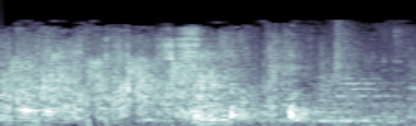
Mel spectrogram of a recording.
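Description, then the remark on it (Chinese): A burst of applause from a group, given to encourage a participant, many hands clapping in a dense, steady wash of crackling claps that holds at an even loudness throughout. “先给他掌声鼓励一下哈”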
